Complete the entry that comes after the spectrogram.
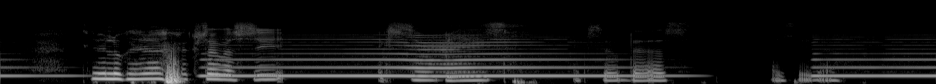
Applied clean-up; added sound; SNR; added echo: none; Wind instrument, woodwind instrument; 2 dB; none.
